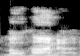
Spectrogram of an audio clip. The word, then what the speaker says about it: Moana: Moana. No, now Moana. I'm saying Moana. Is it Moana? Moana. Moana. Okay. You're still saying it wrong. Should we ask Google how to say it? It's like Mohana.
